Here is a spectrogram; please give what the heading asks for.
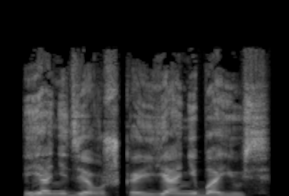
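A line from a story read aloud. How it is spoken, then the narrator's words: Hurried. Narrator (Russian): торопливо заговорила я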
